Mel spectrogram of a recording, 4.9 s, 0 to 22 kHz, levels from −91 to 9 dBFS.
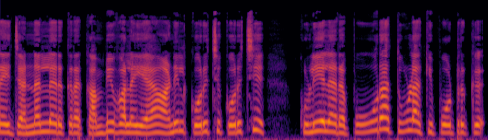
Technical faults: DAB burbling

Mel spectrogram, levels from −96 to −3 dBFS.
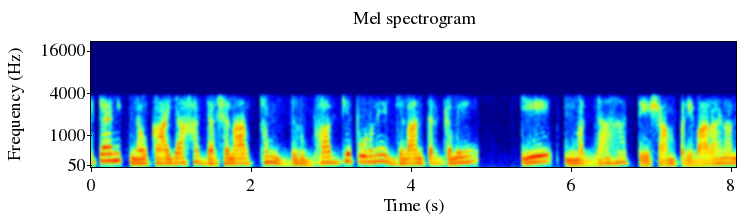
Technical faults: tandem speech coding

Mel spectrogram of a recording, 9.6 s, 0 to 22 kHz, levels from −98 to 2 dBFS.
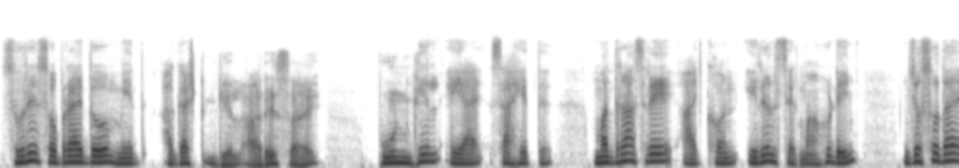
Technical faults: section at the wrong speed; short concealed packet loss

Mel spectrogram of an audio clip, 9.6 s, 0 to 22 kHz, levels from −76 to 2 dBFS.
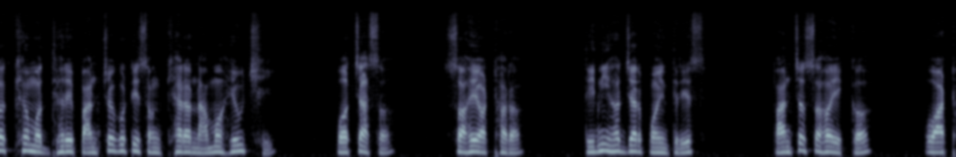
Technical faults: none

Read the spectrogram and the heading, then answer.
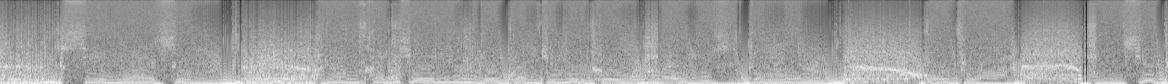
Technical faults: wrong sample width

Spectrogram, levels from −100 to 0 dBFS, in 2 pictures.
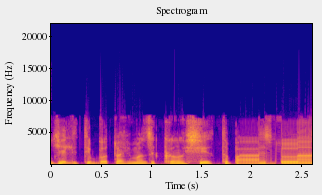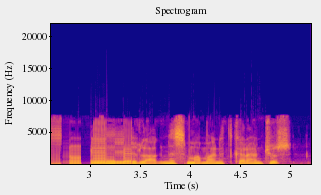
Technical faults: gain pumping; concealed Bluetooth headset packet loss; robotic sound from repeated short buffers

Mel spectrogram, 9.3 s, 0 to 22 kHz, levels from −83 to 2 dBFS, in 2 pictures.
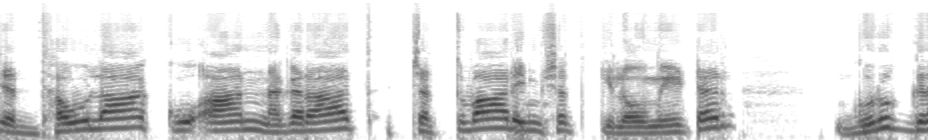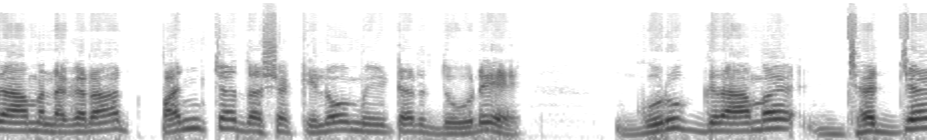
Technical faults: Opus compression

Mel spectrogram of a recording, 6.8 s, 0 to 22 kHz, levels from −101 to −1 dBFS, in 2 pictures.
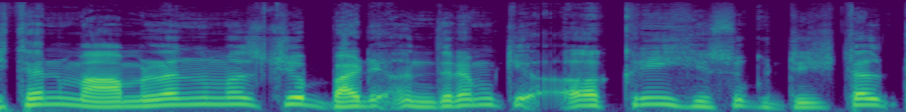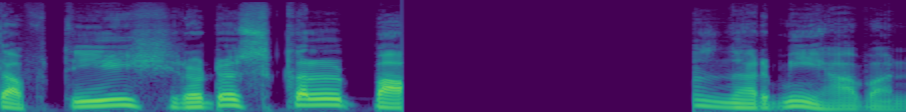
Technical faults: stream reconnect

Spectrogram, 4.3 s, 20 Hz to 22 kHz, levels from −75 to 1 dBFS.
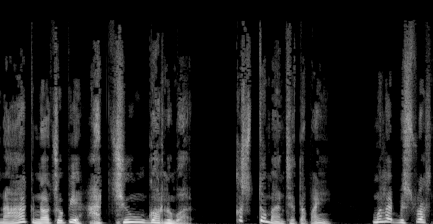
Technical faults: none

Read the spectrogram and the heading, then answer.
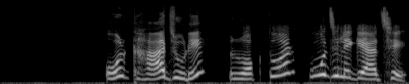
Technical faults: Bluetooth SBC bit pool drop

